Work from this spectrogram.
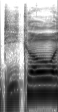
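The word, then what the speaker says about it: DIKO: the ticker and then Deco I think is what it's pronounced d-i-k-o um these are a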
